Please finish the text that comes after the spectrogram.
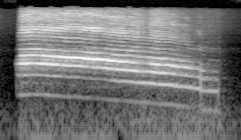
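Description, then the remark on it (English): A person imitates a cat's meow in one long, drawn-out, slightly falling cry lasting over a second, loud, with no other sounds around it. “No, I'll just meow because I want to go to bed.”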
